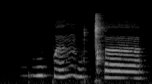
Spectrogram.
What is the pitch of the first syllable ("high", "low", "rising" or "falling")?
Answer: high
